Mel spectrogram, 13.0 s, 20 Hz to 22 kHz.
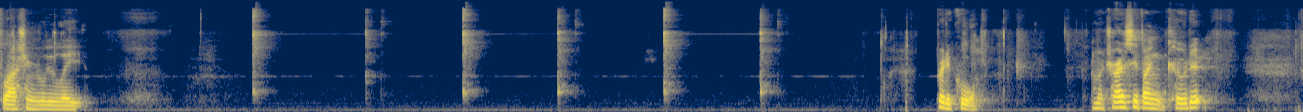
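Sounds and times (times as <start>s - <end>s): alarm strobe ticking: 0.0s - 12.0s
faint steady high tone: 0.0s - 13.0s.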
